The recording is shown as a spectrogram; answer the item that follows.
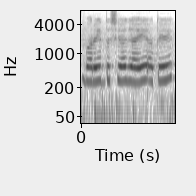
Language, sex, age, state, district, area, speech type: Punjabi, female, 18-30, Punjab, Pathankot, urban, spontaneous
